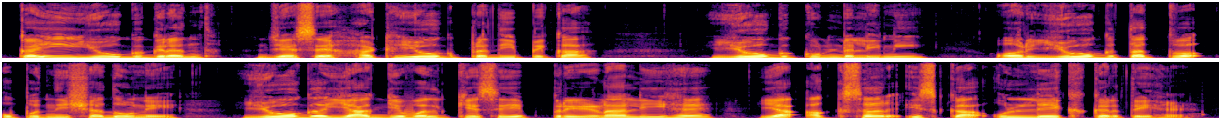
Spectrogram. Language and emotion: Hindi, neutral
